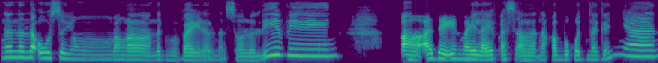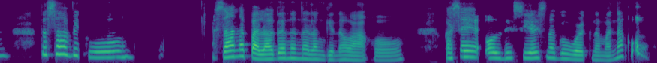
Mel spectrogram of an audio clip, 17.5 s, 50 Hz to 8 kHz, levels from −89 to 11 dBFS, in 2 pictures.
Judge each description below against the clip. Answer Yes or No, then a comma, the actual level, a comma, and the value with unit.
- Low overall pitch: No, high, 195 Hz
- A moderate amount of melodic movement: No, wide, 7.3 semitones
